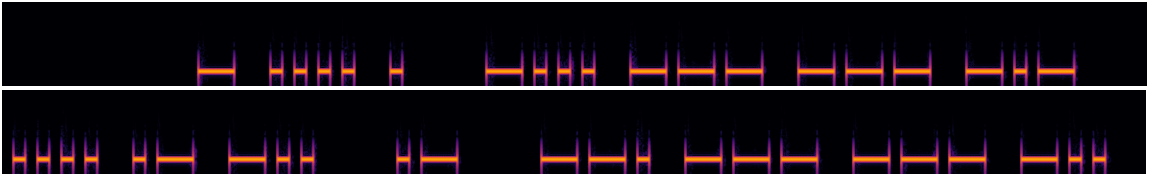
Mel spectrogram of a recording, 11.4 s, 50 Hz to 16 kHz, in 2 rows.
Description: Morse code, heard as a keyed tone, about 20 wpm, 700 Hz. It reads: THE BOOK HAD A GOOD
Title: Sentences from Top 1400 Words 20wpm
